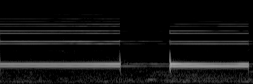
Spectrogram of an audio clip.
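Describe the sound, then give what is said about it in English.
A phone alert beeps loudly in two long, steady electronic tones, each lasting over a second, separated by a brief pause, with no talking. “Every phone in here.”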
